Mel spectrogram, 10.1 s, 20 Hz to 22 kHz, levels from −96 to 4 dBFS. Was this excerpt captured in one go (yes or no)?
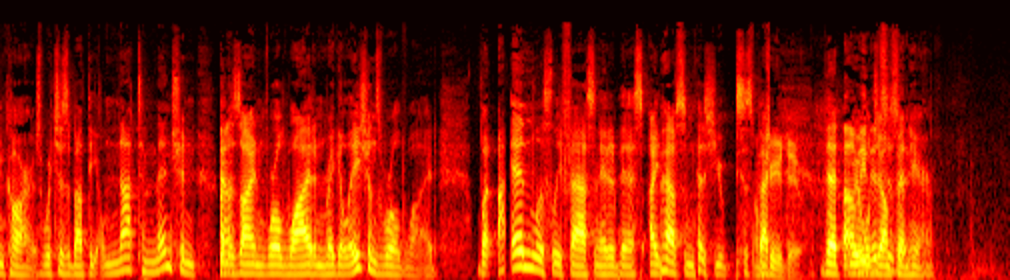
no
